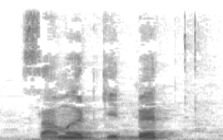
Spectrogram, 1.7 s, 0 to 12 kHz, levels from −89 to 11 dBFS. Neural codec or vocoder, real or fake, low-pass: none; real; 10.8 kHz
